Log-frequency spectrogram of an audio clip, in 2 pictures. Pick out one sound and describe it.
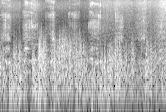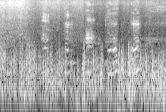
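A sea lion barks and bellows loudly nearby.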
